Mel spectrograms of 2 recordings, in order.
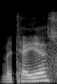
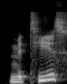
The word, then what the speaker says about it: Matthias: you pronounce it properly Matthias hoose who spread okay yes I I was mispronouncing his name for months yeah yeah because it's that German inflection you're like huh it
